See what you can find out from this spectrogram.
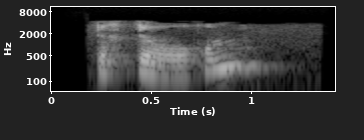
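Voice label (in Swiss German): "darm", Alsatian; medecine; colon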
